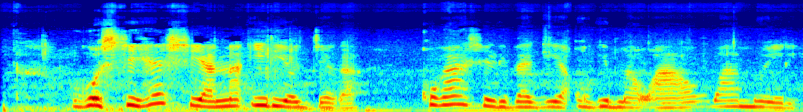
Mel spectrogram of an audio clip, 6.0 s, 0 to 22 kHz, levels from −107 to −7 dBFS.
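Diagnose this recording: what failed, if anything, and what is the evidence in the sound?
Nothing failed; the speech shows no audible fault anywhere.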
